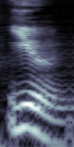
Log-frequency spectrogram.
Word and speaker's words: Joonas: Yes, I believe his name is a Y sounding for the J.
